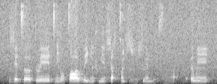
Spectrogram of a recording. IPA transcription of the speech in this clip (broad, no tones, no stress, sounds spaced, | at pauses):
ɮ e d͡z ɤː k ɹ eː d͡z ĩ lʲ e̤ tˤ ɤː v e ʎ õ ʃ lʲ ə̃ ɬ ə ɬ tˤ ẽ ç ɮ o̤ ɬ l ẽ m o̤ ʔ s a̤ | ʔ ə w ẽ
